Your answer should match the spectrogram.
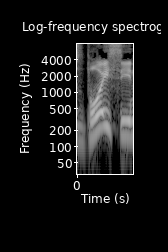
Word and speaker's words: Boise: It's Boise, not yeah, Boise, Boise. No Z.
